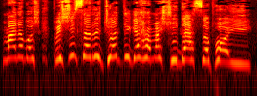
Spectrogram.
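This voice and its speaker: A brisk scolding mother, very high voice, dubbed drama. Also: pushed and bright, a little hiss or hum. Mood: fussing. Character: busy fussing mother at breakfast. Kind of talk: Persian drama dubbing.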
